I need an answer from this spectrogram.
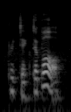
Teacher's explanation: I like to use the able suffix because it's always pronounced able with that schwa sound. That A makes that sound.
